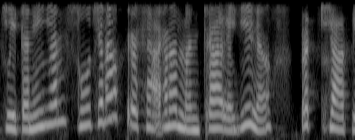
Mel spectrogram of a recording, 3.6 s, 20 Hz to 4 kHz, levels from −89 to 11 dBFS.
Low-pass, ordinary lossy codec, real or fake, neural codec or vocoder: 3.6 kHz; none; fake; codec, 16 kHz, 1 kbps, FreqCodec, larger model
